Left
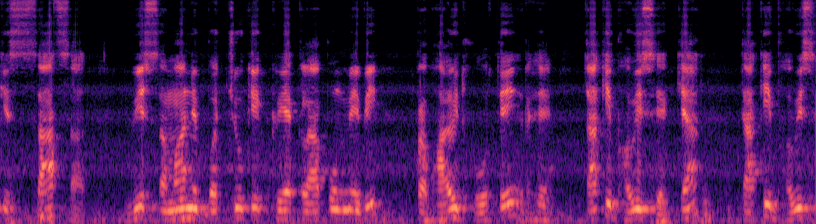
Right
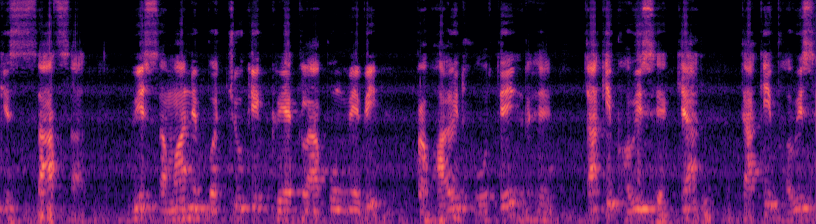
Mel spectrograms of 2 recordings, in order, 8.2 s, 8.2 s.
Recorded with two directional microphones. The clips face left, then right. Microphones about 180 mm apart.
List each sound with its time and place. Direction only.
0.0 s a man's voice: 50° left (ahead or behind)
